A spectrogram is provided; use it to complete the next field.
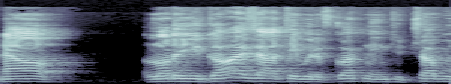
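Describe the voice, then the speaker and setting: The speaker is a man with a South African accent. His tone is bright and sharp. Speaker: guitar teacher. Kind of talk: tutorial. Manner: casual, conversational.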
